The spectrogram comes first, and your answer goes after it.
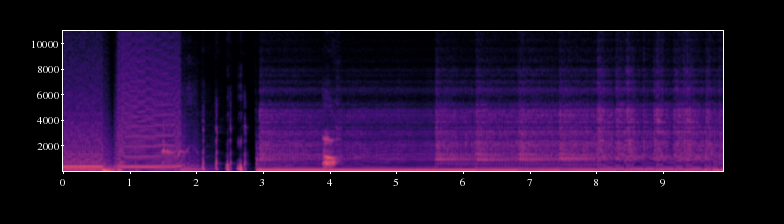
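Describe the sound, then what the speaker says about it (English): Fuzz-distorted electric bass played on the intro of a 1990s song, loud, gritty and rhythmic, entering after a brief spoken exclamation and a few sharp stabs. "And for this, they're gonna need some fuzz."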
